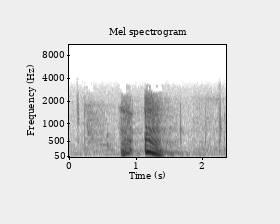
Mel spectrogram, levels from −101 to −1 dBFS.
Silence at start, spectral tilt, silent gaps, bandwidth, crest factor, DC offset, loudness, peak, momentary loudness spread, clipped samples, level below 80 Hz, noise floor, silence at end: 0.75 s; -13.5 dB/octave; none; 3.3 kHz; 18 dB; under 0.1%; -24 LUFS; -10 dBFS; 20 LU; under 0.1%; -68 dBFS; -54 dBFS; 0.8 s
